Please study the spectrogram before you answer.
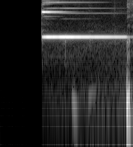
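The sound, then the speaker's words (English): A single bright bell ding rings out clearly, its tone sustaining steadily before a soft knock near the end, with no voices present. A man rings a bell, used as a comedic sound effect. “He's ringing the cuckoo bell.”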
